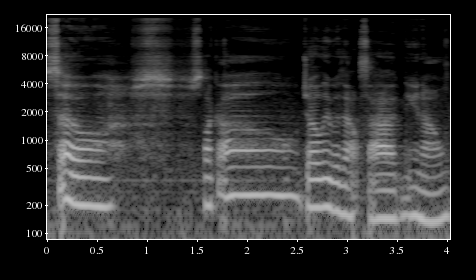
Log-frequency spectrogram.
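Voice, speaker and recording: Room echo is audible here. The voice belongs to a woman. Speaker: crafting YouTuber. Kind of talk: casual chat while crafting. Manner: talking lower than normal.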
